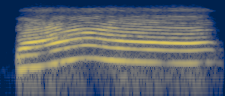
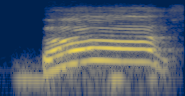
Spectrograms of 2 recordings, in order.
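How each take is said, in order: First: It is said in a middle-sized voice. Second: It is said in a great big voice. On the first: "in her middle sized voice" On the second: "in his great big voice"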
